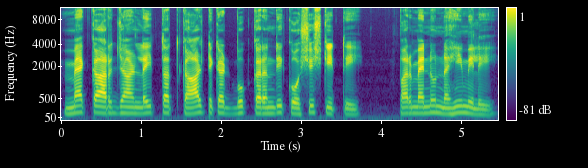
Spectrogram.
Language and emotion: Punjabi, sad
